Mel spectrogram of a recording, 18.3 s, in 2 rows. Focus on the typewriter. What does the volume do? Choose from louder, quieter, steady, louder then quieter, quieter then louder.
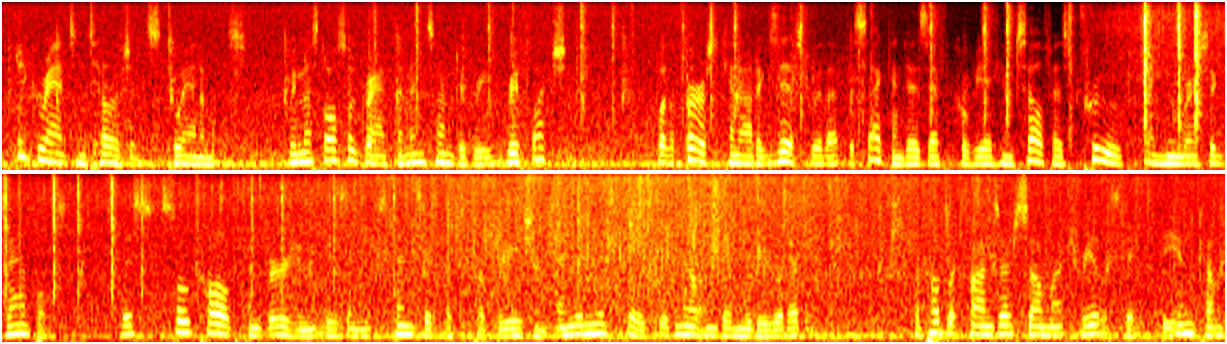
louder then quieter.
